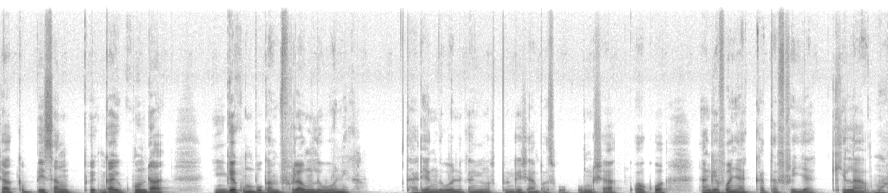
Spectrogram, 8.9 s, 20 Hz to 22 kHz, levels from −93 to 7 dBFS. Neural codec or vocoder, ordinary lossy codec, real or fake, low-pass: none; none; real; none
